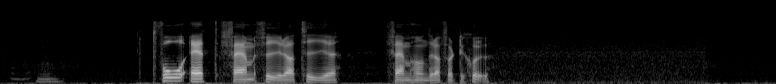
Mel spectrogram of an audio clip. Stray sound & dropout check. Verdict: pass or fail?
pass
